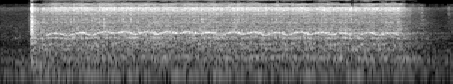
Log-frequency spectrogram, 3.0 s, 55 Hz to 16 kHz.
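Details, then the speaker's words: 1954 Fargo half-ton flathead six cranking after new piston rings and valve adjustment: even, steady rhythm about three and a half beats a second, no uneven beats; owner reports good compression, great vacuum and good oil pressure. "sounds really good we got really good compression I turned it over off camera with my thumb on top and great vacuum"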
